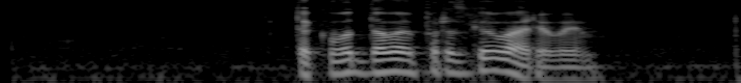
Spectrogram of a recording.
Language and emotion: Russian, neutral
